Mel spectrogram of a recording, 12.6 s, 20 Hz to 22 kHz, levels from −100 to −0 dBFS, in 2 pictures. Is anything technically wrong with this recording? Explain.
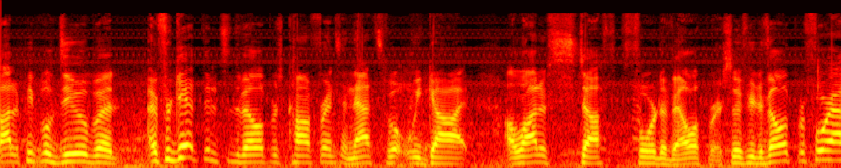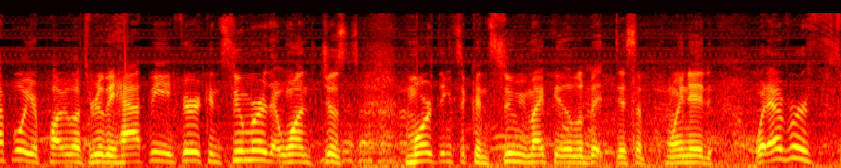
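Yes. Timecode bleed runs through the whole clip. Linear timecode at 23.976 frames per second is leaking in from a neighbouring track or cable. Its square wave flips between tones near 1 and 2 kHz, producing a steady chirping warble about 35 dB beneath the sound.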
